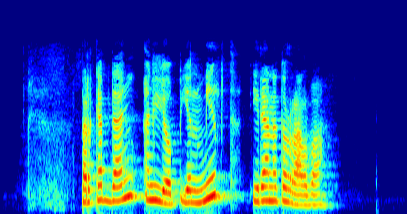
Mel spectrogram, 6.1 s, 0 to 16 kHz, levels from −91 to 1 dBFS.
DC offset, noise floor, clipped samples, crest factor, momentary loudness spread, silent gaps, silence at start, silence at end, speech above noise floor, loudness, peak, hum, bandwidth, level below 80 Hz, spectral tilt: under 0.1%; -78 dBFS; under 0.1%; 16 dB; 8 LU; none; 1.25 s; 1.25 s; 62 dB; -17 LUFS; -2 dBFS; none; 5.8 kHz; -62 dBFS; -8 dB/octave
